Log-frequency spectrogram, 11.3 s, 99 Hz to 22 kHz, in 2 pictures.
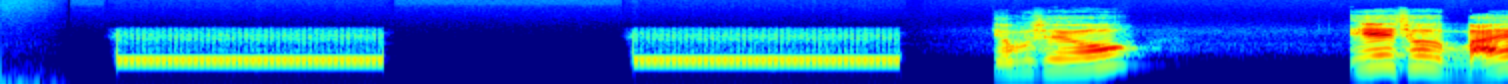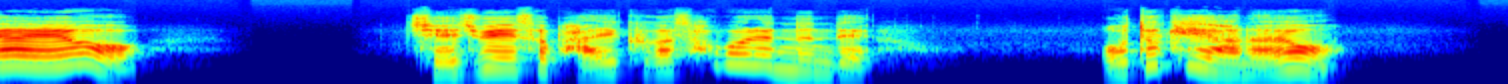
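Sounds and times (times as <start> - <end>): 
telephone ringback tone while calling a service centre: 0.4 - 1.5, 2.4 - 3.4
speech: 3.7 - 4.3, 5.0 - 6.2, 7.2 - 9.0, 9.8 - 10.7.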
